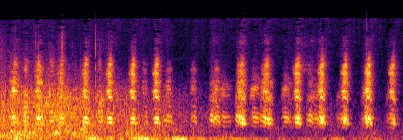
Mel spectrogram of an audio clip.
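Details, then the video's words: Frog croaks with thunder, meant to stir frogs to breed: clear, throaty, pulsed croaks repeated about three times a second, a light low rumble beneath at first, the calls standing out more plainly toward the end. "เสียงกบ เสียงฟ้าร้อง เปิดให้กบอยากผมพันธุ์"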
